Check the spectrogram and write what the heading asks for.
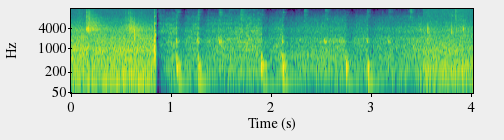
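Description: A steady low hum that cuts off abruptly about a second in, followed by scattered light knocks and clicks.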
